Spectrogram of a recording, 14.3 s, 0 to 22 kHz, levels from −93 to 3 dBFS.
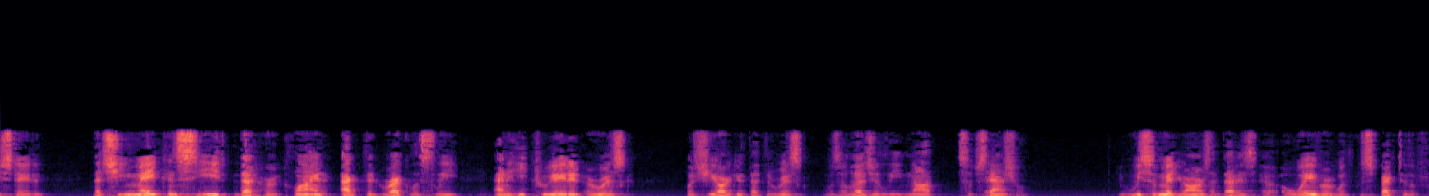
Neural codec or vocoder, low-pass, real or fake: none; 7.2 kHz; real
